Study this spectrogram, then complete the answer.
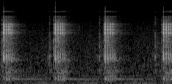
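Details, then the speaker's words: Porsche 944S2 idle air control valve removed and bench-tested by flashing power across its terminals: crisp sharp clicks about twice a second; the solenoid switches cleanly, working well after cleaning with choke and carb cleaner. "it obviously moves something inside which cuts off the air supply so you just flash it basically you to stroke it across very quickly so if you listen you should hear the valve working"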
